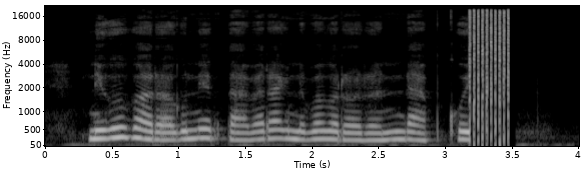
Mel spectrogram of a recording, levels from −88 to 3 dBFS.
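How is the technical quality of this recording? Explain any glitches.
The recording has one serious glitch. From 3.19 to 3.54 s, right after "barak ne po kororindoap", the speech is replaced by a compressed stream played as audio. Undecoded data bursts of about 5.3 ms, each followed by silence, repeat 31.25 times a second, which fits an AC-3 stream. The result is very loud, chattering static. That steady 31 Hz burst-and-gap rhythm separates it from a smooth noise burst or digital clipping.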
